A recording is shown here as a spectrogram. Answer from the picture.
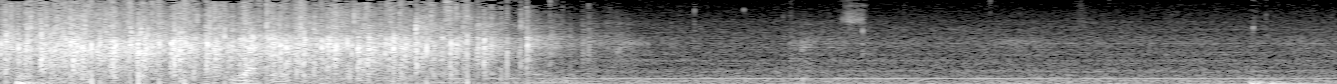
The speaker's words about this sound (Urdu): ان کی حوصلہ افزائی کیجیے گا زوردار تالیوں کے ذریعے.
